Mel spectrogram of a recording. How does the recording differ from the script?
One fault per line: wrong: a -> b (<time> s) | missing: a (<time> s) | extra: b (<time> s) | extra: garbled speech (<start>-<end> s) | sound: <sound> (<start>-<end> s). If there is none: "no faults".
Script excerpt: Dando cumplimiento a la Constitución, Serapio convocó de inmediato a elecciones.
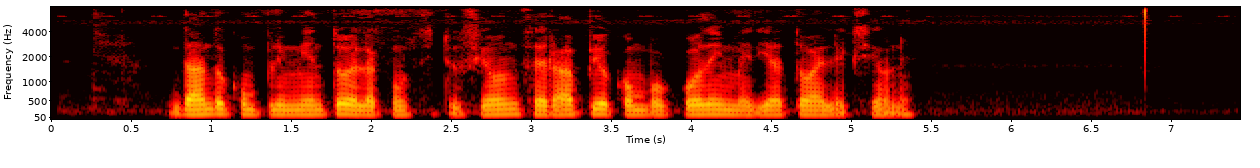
no faults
